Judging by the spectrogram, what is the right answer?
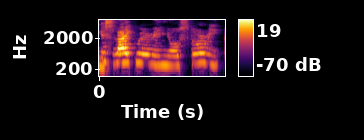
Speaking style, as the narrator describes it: cried Peppa

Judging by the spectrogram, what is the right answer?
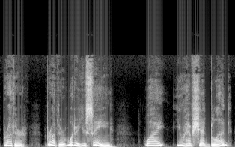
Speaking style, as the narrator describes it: cried Dounia in despair

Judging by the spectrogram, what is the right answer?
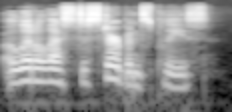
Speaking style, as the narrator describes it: Corse said sternly

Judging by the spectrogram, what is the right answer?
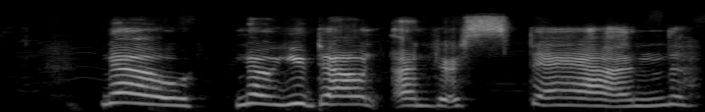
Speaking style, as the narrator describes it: Draco pleaded

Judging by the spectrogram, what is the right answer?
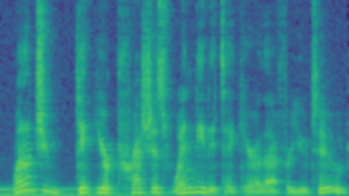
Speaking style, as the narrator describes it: Jennifer spat

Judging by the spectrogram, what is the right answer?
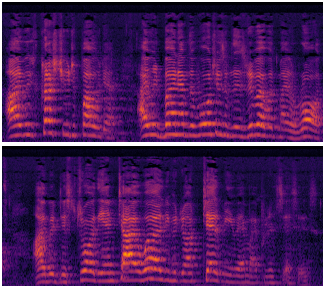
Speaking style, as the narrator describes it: wild with anger shouted

